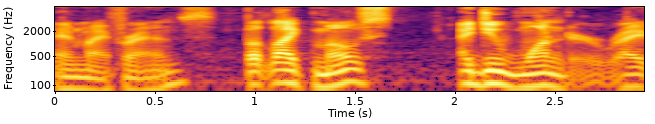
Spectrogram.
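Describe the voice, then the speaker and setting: With vocal fry and lively intonation, a man speaks at a very deep, low pitch and a moderate pace, in a very clean recording with a silent background. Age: 40s. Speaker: podcast host. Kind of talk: solo monologue intro.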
